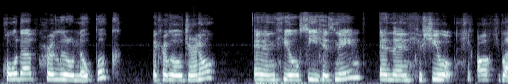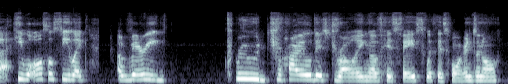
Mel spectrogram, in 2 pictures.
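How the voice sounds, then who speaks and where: A woman's voice: on the high side, steady tone, moderate pace, rough recording. A woman chatting casually and playfully as a player in an online tabletop roleplaying game.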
